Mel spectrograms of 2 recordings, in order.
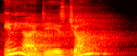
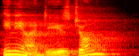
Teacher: with this like rising intonation we can express to others in the meeting that it's a question so any ideas John and John will know that you're asking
